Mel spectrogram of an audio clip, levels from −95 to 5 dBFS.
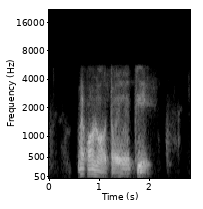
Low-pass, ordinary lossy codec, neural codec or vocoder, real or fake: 5.4 kHz; Opus, 16 kbps; codec, 16 kHz, 1 kbps, FreqCodec, larger model; fake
